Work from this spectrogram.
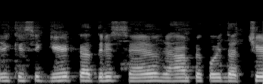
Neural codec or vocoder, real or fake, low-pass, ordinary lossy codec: none; real; none; none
